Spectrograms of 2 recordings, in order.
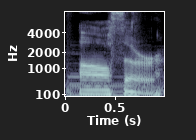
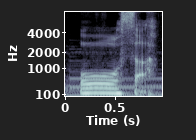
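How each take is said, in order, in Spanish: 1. El sonido final de la R sí se pronuncia. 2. El sonido final de la R no se pronuncia. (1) "Estadounidense sí lo pronuncian" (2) "Esa R al final no lo pronuncio"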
